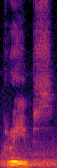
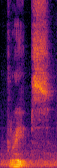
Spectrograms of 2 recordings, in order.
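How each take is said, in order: First: It is said with an American long A vowel. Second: It is said with a Russian short E vowel. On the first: "an American long A" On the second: "the muddled pronunciation of the Russian speaker"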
